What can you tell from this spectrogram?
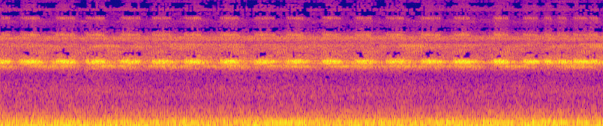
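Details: Many crickets trilling together, the high buzzy chirps swelling in faint pulses a little more than twice per second, with a steady low background rumble underneath.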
